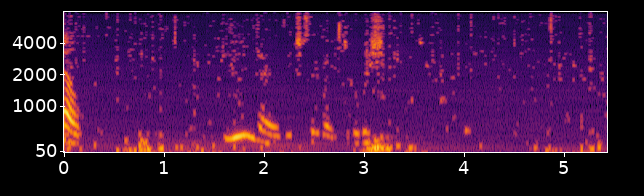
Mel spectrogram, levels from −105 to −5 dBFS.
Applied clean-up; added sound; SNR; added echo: classical method spectral subtraction.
